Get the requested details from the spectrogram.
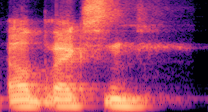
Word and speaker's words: Albrechtsen: My name is Jonathan Albrechtsen. Difficult uh, last name. Probably the worst combo is like a German name and then a Danish pronunciation.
